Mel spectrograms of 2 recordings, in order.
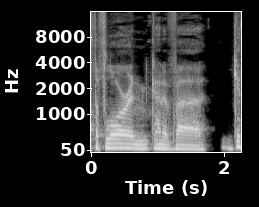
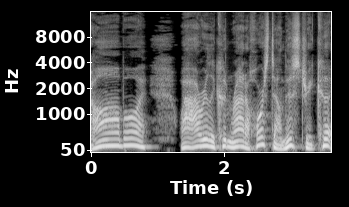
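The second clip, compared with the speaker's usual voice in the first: laid-on-thick put-on Southern cowboy accent, over the top, pitched up; 6 semitones higher than usual. Retelling a man's over-the-top act as a country boy: over-the-top Southern guy routine. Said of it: "sinking his teeth into this Southern guy routine".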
